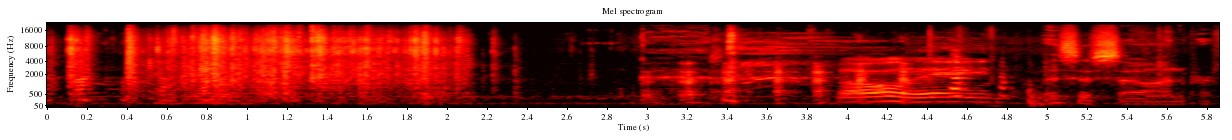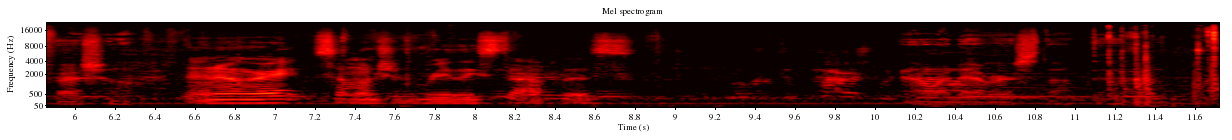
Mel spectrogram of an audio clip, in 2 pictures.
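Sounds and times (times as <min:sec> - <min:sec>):
crunchy material being crinkled: 0:00.0 - 0:02.4
speech: 0:03.2 - 0:08.8, 0:10.2 - 0:11.4.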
